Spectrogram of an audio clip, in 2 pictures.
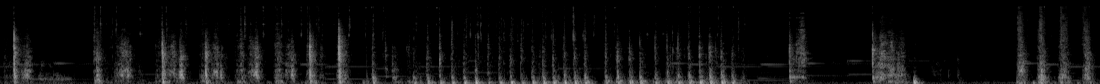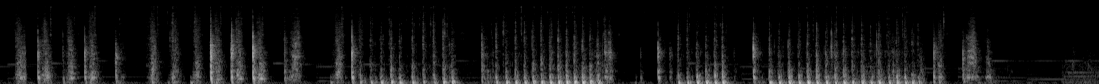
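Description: Kitchen knife chopping and mincing garlic on a plastic cutting board: single cuts at first, then several fast runs of rapid strikes on the board with short pauses between. Background music plays underneath.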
